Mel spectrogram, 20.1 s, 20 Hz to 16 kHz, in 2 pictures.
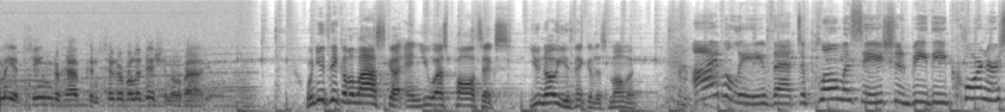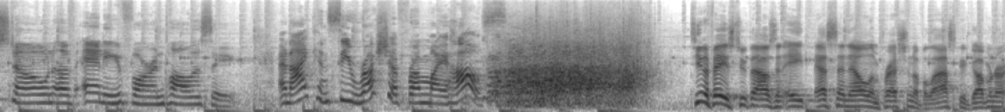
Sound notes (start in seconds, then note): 14.9 audience laughing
